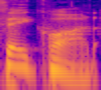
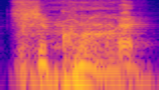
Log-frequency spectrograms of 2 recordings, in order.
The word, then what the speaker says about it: Saquon: Sometimes there but it is capital S-A-Y, which means that's the emphasis. – Say. – And then dash, lowercase Saquon. K-W-O-N. – You trail off a little bit. – Saquon. – Emphasize the first syllable, yes. Trail off, show a little respect to the second.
